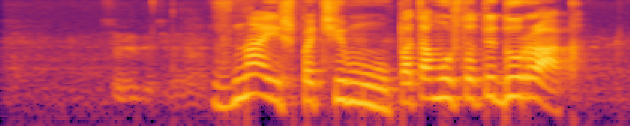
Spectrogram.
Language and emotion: Russian, angry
